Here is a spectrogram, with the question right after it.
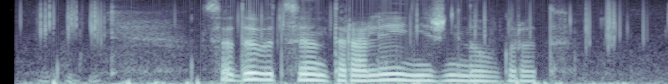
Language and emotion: Russian, neutral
